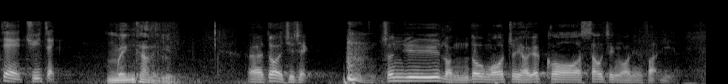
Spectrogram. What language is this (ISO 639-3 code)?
yue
